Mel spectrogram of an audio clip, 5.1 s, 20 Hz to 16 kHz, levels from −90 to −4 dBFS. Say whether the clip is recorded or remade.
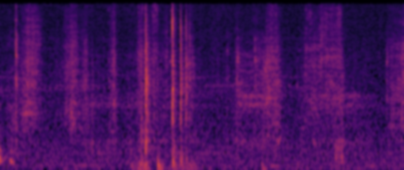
recorded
